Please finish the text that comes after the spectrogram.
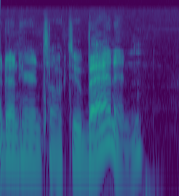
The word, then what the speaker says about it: Banon: here and talk to Bannon that rhymes with Ganon but is not the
